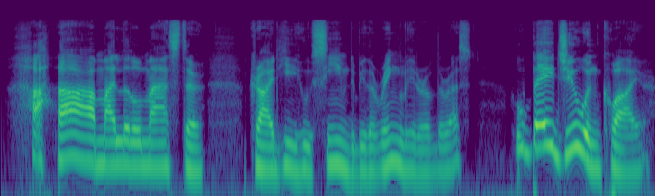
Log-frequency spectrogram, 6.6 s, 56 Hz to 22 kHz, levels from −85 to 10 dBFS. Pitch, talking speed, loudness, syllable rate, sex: 150 Hz, 185 wpm, -21 LUFS, 5.4 syllables/s, male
